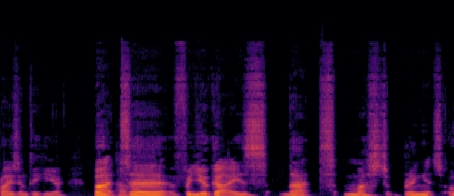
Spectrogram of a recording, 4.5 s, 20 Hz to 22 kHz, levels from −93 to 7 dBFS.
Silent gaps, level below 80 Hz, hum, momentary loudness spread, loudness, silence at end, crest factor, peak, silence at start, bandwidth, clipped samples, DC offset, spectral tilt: none; -74 dBFS; none; 16 LU; -32 LUFS; 0 s; 22 dB; -10 dBFS; 0 s; 17.5 kHz; under 0.1%; under 0.1%; -5.5 dB/octave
